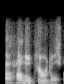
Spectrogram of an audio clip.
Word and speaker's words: haloperidol: In fact, the only RCT we have, that was one of the 13 studies that we looked at, compared low-dose haloperidol is how you pronounce it.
